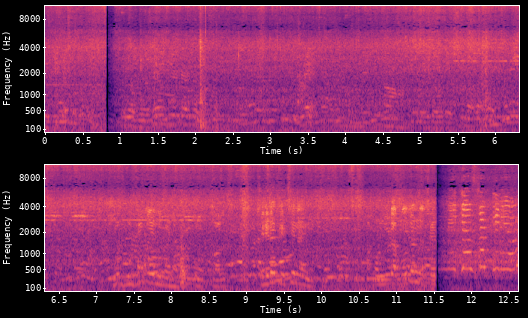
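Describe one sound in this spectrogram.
Several men and women talk together nearby.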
